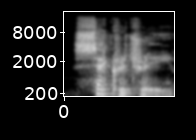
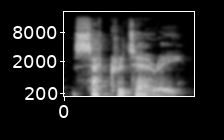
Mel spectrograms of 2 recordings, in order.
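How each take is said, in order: First: Secretary in three syllables, SEK-ruh-tree; British "Secretary", first syllable stressed, middle vowel dropped; British pronunciation. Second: Secretary in four syllables, SEK-ruh-tair-ee; American "secretary", first syllable stressed, -tary fully voiced; American pronunciation. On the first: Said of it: "In British English". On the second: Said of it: "In American English". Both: Shown as a demonstration.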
